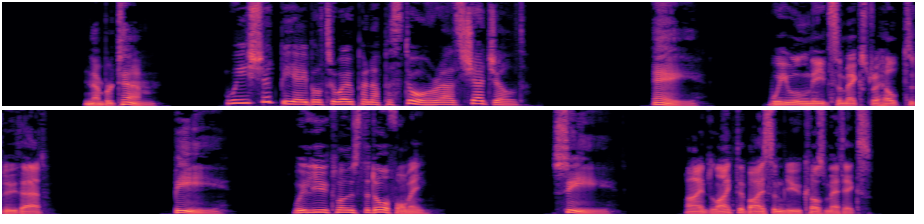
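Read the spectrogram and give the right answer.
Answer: A: We will need some extra help to do that.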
